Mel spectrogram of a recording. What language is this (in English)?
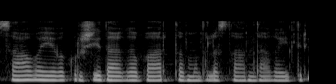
Kannada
